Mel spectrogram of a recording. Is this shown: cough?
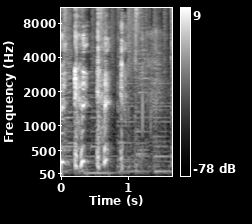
yes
